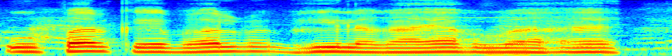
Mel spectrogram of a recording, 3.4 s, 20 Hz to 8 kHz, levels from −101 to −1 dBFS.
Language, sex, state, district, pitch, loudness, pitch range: Hindi, female, Jharkhand, Garhwa, 180 Hz, -16 LUFS, 170-190 Hz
